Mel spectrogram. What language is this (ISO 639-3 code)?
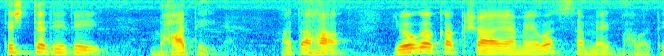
san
